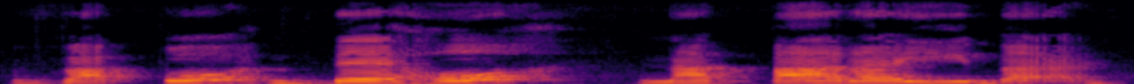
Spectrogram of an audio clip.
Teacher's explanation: saying your double R's like a guttural H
